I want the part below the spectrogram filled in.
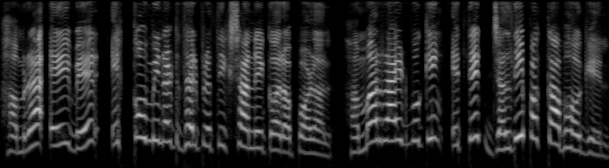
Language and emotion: Maithili, surprised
